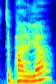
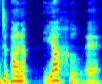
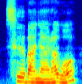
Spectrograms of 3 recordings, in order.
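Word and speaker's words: צְפַנְיָה: 하는데 Y자가 이게 반모음으로 둔갑하더니 오늘날은 I자, 우리 발음으로 I자 비슷한 모음으로 바뀌어버렸어요. 끔찍하다. 쯔파느야, 쯔파느 아흐 또는 쯔파느 야흐. 이걸 이제 우리 엉터리 쪽발이 식민지에서는 스바냐라고 우리 소리가 아니에요.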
